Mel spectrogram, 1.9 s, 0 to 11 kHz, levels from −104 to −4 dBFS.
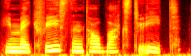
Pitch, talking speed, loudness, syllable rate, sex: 200 Hz, 250 wpm, -17 LUFS, 4.4 syllables/s, female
